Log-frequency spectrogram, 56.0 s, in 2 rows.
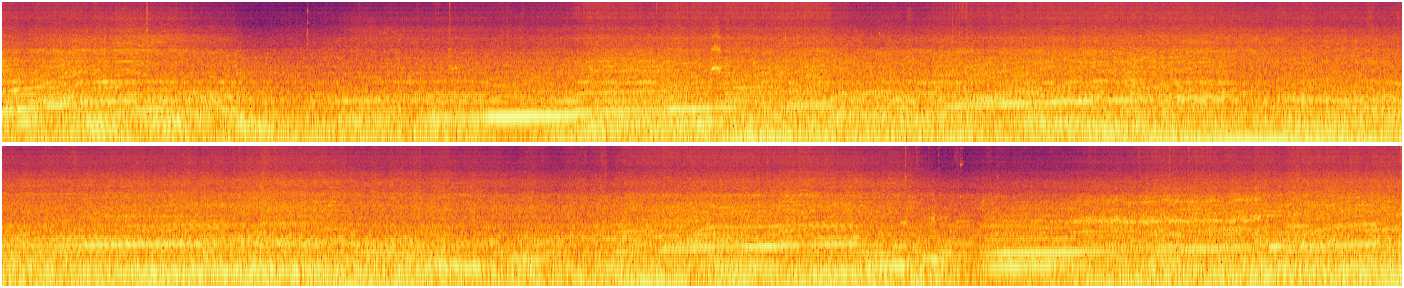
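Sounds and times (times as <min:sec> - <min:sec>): car engine accelerating: 0:00.0 - 0:56.0
road and wind noise: 0:00.0 - 0:56.0.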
